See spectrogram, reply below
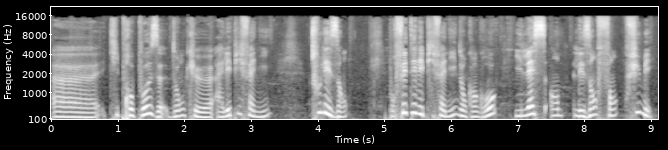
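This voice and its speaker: A woman presenting a chatty live radio magazine segment in a bubbly, playful and expressive manner. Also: mid-range voice, measured pace, no echo.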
